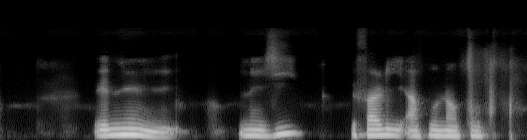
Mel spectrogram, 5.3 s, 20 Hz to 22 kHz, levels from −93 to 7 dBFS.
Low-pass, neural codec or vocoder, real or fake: 10.8 kHz; codec, 24 kHz, 0.9 kbps, WavTokenizer, large speech release; fake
